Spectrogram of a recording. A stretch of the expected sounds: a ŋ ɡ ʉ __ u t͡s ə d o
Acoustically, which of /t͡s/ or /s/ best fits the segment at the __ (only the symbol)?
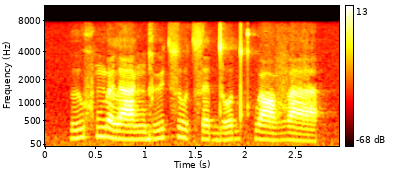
t͡s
